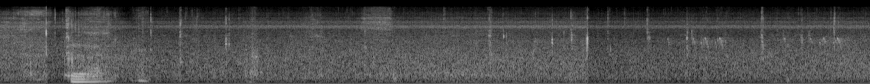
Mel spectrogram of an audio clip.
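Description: Steady outdoor hiss like running water, with a steady high drone above it. A short vocal sound comes about a second in, and faint light clicks are scattered through.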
